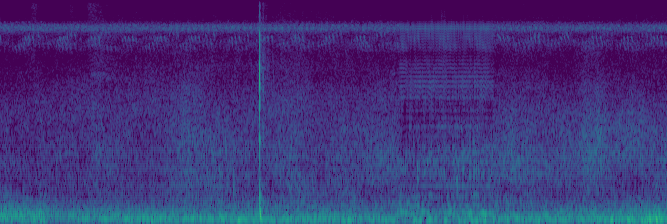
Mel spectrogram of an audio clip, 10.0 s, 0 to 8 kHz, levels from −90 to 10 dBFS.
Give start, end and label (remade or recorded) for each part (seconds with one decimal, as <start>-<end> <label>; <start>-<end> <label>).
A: 0.0-6.0 recorded; 6.0-7.4 remade; 7.4-10.0 recorded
